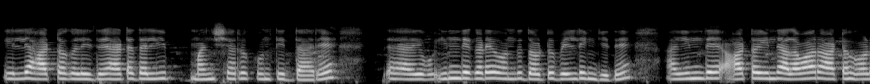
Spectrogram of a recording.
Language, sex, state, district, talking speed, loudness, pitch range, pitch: Kannada, female, Karnataka, Dharwad, 130 wpm, -15 LUFS, 245-275 Hz, 260 Hz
